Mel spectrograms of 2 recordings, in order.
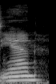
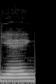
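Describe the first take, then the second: First: The word ends with a plain 'n' sound. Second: The word ends with an 'ng' sound. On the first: The speaker calls it right. "It is yan" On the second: The speaker calls it wrong. "I was calling it yang"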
